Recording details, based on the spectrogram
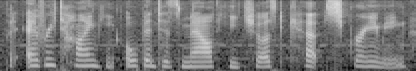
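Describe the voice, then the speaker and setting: A woman's voice: mid-range voice, steady tone, measured pace, lightly acted. An actress playing a frightened, sick young woman in a horror audio drama, urgent, agitated and pleading. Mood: frantic insistence.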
